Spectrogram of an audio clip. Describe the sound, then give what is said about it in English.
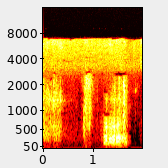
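A dog pants in a few short, breathy huffs over a steady hiss of outdoor background noise, during a slow walk with two dogs on a hot day. “We have two puppy dogs right now, but man, we're moving slow today.”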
